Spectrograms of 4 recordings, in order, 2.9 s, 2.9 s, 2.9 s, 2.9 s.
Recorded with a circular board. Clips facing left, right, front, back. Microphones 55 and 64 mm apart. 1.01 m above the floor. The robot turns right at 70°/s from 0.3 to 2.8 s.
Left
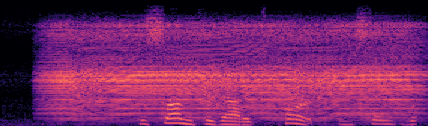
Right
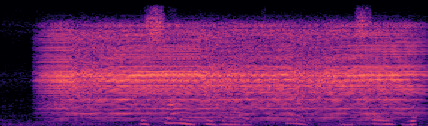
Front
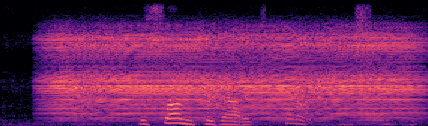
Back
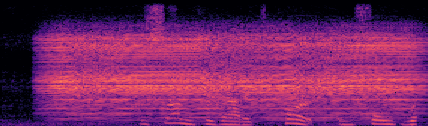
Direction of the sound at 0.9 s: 35° left.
